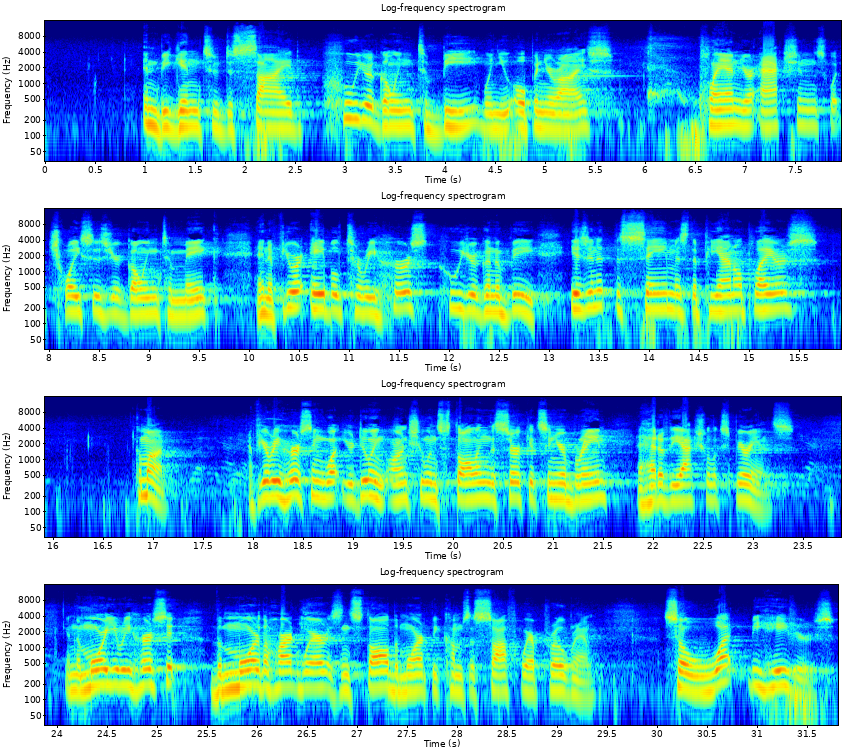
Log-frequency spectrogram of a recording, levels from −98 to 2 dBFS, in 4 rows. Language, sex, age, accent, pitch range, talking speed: English, male, 40-59, American, 145-180 Hz, 160 wpm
